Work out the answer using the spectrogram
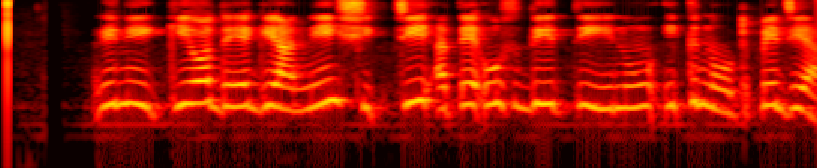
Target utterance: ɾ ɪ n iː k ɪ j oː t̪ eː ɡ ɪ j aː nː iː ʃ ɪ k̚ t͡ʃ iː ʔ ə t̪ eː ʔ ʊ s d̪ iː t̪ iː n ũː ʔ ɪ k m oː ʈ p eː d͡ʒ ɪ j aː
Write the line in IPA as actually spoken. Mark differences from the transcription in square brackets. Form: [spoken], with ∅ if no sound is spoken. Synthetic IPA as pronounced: ɾ ɪ n iː k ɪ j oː [d̪] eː ɡ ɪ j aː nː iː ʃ ɪ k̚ t͡ʃ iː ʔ ə t̪ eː ʔ ʊ s d̪ iː t̪ iː n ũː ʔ ɪ k [n] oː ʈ p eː d͡ʒ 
